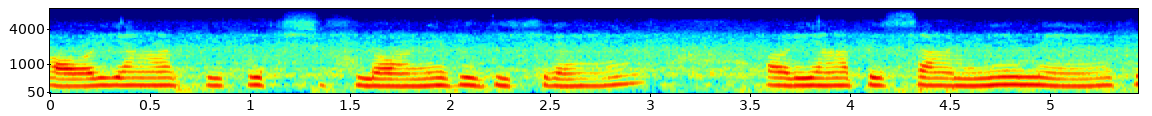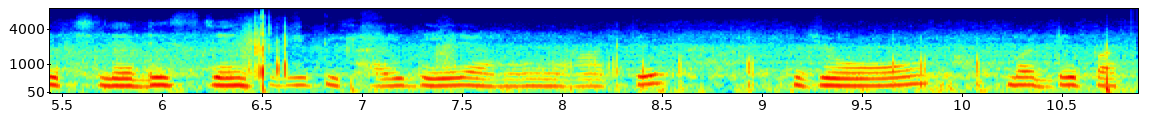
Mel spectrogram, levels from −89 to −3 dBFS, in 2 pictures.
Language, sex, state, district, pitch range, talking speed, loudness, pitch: Hindi, female, Bihar, Jahanabad, 205-230 Hz, 155 wpm, -19 LUFS, 220 Hz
